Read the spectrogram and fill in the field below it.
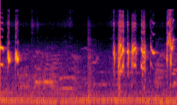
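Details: Female greater green leafbird in lively, long-running song used to bring other birds into breeding condition: two bright chirps open, a quiet pause with faint low whistles follows, then a rapid burst of sharp, high twittering notes.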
